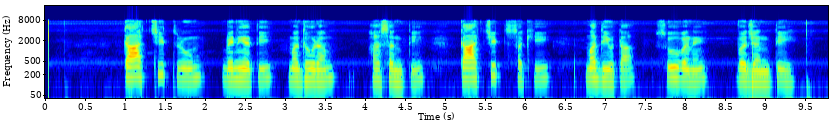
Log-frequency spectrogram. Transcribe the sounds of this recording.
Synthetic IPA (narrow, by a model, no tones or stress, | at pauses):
kaːt͡ʃit̪ɾuːm | ʋɪnjɐt̪i | mɐd̪ʱuːɾɐm | hɐsɐnt̪i | kaːt͡ʃit̪sɐkʰi | mɐd̪ʱjut̪aː | suːʋɐne | ʋɐd͡ʒɐnt̪i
